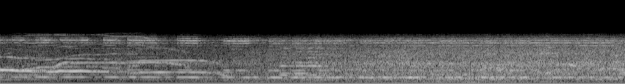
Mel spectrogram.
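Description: Horns blaring in long, steady, overlapping blasts while people shout and whoop in the first couple of seconds, over the noise of a crowd and traffic: street celebration honking.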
